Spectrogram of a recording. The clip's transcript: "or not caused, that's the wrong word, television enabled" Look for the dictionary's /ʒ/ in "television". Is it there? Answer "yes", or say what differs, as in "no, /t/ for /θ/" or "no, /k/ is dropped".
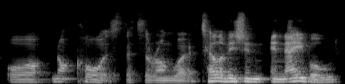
yes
